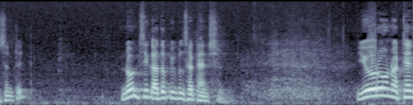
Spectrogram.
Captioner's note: laughter; 笑聲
